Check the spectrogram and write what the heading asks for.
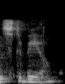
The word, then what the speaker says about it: Stabile: next we have stabile Janet Brewer and Matt Benjamin you're up and I'm sorry if I butchered your last name that's pretty close actually it's stabile um thank you and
